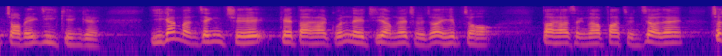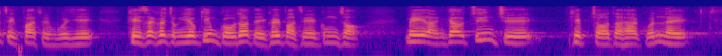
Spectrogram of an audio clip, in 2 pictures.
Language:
Cantonese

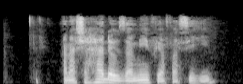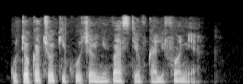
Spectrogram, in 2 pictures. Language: Swahili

